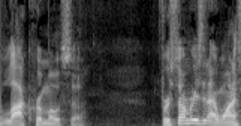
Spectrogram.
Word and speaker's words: Lacrimosa: confident it's called Lacrimosa. Lock, not lack. Lacrimosa. Lacrimosa. Well, it's an A, not an Lack.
